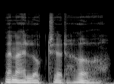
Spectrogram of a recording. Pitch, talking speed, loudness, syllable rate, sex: 85 Hz, 260 wpm, -19 LUFS, 5.9 syllables/s, male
